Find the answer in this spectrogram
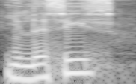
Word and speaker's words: Ulysses: Ulysses? Yeah. That's the way you pronounce it.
